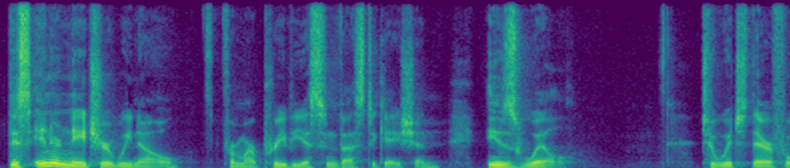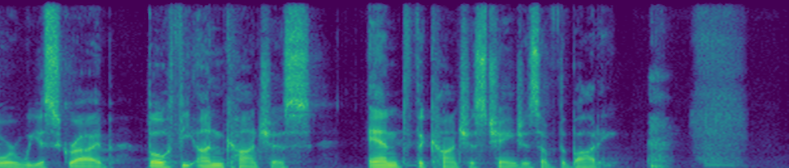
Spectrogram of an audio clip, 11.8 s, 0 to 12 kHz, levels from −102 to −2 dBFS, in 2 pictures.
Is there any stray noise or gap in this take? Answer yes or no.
yes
